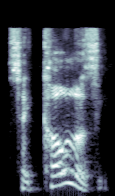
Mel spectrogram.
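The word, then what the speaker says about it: psychology: ইয়া ই আর ইয়া পি এস থাকলে P silent থাকে সাইকি সাইকো সাওরা সাওরা সাইকোলজি সম সাম সম সাম সিডনিম সিডনিমডনিম এসটি এল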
